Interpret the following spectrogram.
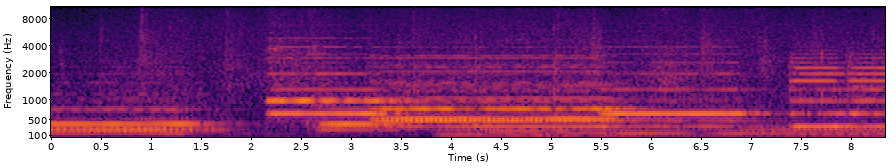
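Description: Organ playing slow, held chords, with a short break in the sound about two seconds in before the next phrase begins.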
